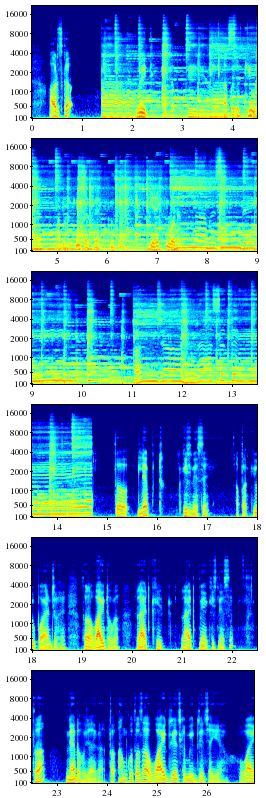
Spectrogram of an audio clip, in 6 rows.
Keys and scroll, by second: 1.3 space, 14.6 space.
